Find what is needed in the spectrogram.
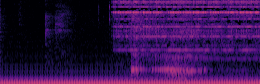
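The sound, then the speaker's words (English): A bell starts ringing about a second in and keeps going, a bright, sustained metallic ring with shimmering overtones, fairly loud, with a low steady hum beneath and no talking. “Your belch was almost as long as the bell.”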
